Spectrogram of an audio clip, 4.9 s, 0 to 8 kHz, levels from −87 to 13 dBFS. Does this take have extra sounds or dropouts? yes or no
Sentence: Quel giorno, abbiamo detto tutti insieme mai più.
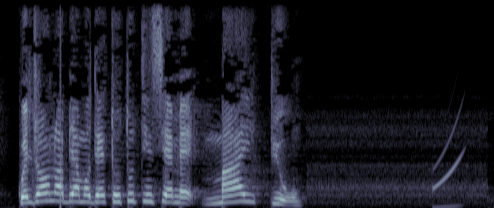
yes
